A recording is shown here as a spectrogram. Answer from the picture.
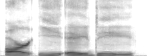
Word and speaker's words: read: R E A D. For intense sounds like read, but the past participle spelled the same re e A D sounds like the color red.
